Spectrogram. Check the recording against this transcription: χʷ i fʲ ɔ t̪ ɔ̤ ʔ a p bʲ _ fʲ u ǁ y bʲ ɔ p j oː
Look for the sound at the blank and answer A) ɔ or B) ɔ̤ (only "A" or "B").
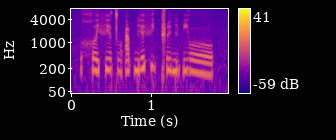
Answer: A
